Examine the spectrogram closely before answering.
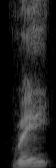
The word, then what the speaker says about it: Rei: Rei equals Ray Chandler. Same pronunciation.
